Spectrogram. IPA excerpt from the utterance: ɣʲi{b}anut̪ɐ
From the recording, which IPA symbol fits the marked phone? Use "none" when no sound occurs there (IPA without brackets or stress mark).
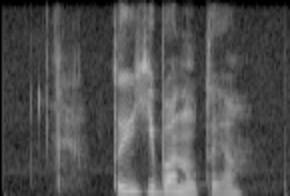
b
